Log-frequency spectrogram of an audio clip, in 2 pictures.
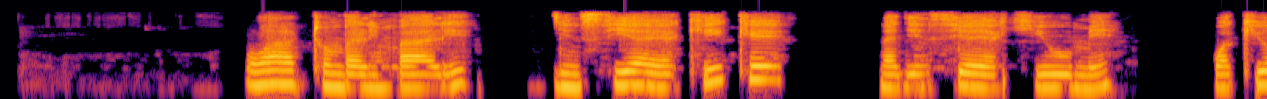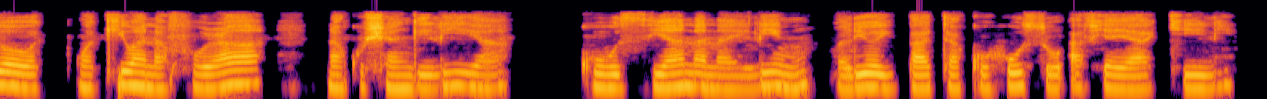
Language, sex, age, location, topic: Swahili, female, 18-24, Dar es Salaam, health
